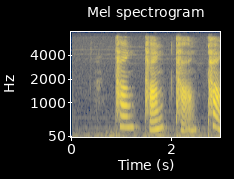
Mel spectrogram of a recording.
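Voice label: "Tang", Chinese syllable; Уроки фонетического блока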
